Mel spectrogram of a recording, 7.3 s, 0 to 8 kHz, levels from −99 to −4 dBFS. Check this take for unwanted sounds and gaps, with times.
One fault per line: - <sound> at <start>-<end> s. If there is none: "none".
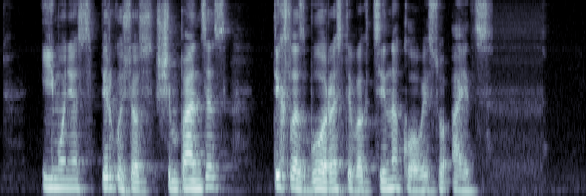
none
